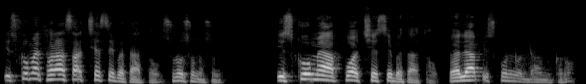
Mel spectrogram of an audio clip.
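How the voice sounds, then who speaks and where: A man's voice: fairly high pitch, big pitch swings, brisk, darkish tone. A male coaching teacher gives a math lecture in a classroom. He talks in a repetitive, coaxing way. He keeps asking the class questions and then answers them himself.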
